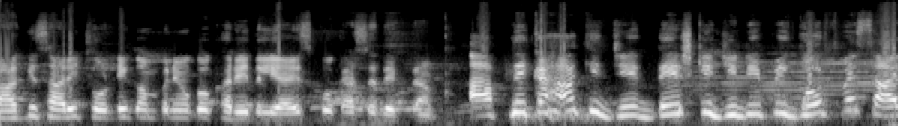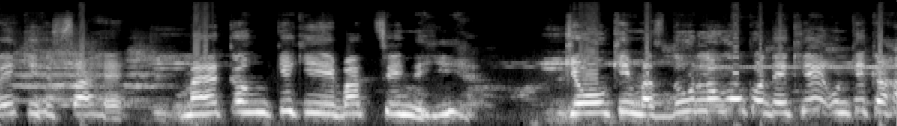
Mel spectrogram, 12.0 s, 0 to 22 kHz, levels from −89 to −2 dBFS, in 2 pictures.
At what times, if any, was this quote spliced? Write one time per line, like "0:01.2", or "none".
none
